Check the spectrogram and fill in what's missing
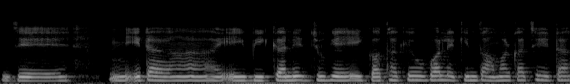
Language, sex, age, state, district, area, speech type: Bengali, female, 60+, West Bengal, Purba Medinipur, rural, spontaneous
